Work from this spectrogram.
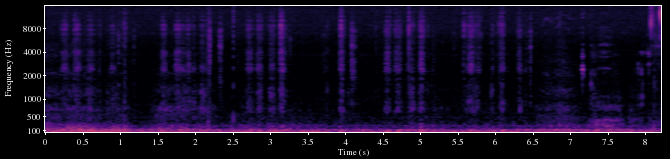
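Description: A ballpoint pen held in the right hand writes and scratches on the paper grid of an open softcover crossword puzzle book with thin paper pages, lying on a wooden table while the left hand holds the page flat. Short, bright, scratchy pen strokes come in bursts over a quiet, steady low rumble.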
